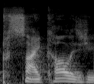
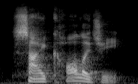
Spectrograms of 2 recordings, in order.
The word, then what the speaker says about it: psychology: next one is psychology now the first p is silent so you don't say psychology you say psychology i think psychology is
